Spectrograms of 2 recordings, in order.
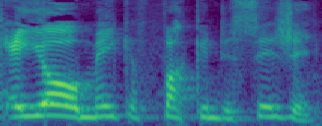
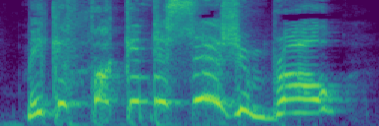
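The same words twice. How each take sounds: First: Said in the usual way. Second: High-pitched, fast demand; acted ultimatum, voice shooting way up; mock exasperated yell. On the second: Acted demand repeated, escalating.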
